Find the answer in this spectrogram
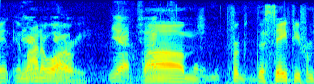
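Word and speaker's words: Emanwori: Imanawari.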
